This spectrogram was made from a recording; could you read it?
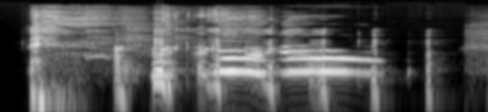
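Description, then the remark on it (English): A person imitates a rooster crowing with their voice, as a minor illusion spell in a tabletop role-playing game: a rough, choppy start rising into a long, wavering, high-pitched held note that breaks off, followed by a brief quieter sound. “I use minor illusion to make a rooster crow sound.”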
